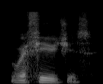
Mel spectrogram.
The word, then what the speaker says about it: refugee: So, refuge and refugee. That's the difference. You put an extra e on the end, it becomes refugee.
